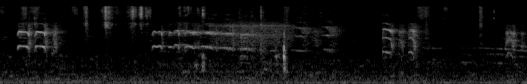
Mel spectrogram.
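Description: High squeaky bird-like calls: two short ones at the start, then one held steady for about a second and a half, with brief chirps near the end. Light clicks and scrapes of scraps being swept up by hand sound under them.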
